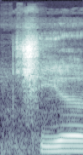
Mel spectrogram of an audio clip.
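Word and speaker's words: Tchia: eBay purchases I got Chia or tiia pretty sure you don't pronounce the T but olti Edition uh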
